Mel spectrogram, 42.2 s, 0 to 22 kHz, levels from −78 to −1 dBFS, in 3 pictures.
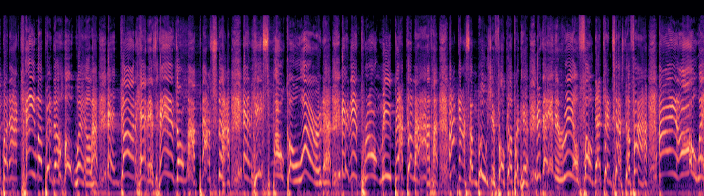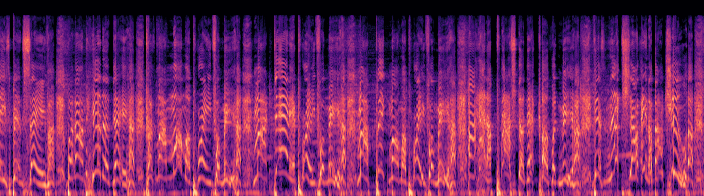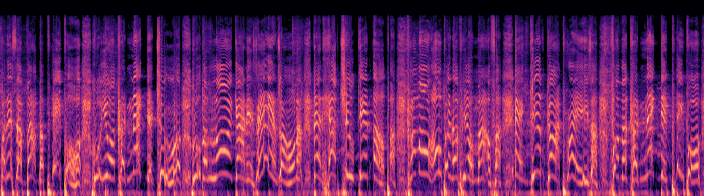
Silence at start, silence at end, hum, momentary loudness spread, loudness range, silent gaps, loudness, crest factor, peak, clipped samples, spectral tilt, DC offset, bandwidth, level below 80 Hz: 0 s; 0 s; none; 3 LU; 1 LU; none; -14 LUFS; 14 dB; -2 dBFS; under 0.1%; -3.5 dB/octave; under 0.1%; 16.5 kHz; -24 dBFS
